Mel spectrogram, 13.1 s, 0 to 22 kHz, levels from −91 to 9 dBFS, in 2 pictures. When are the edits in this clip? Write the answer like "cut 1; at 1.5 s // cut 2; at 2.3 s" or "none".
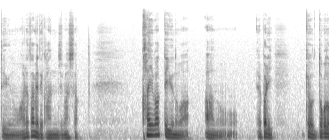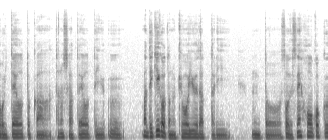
cut 1; at 3.9 s // cut 2; at 11.3 s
